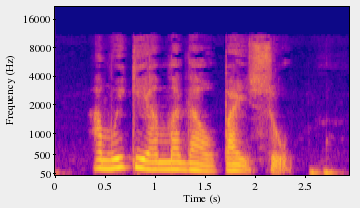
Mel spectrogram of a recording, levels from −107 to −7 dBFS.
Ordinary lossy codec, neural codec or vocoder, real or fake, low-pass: AAC, 48 kbps; none; real; 10.8 kHz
